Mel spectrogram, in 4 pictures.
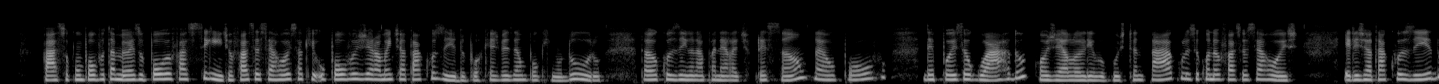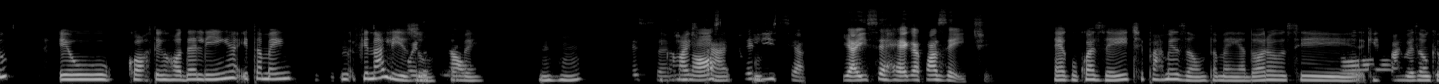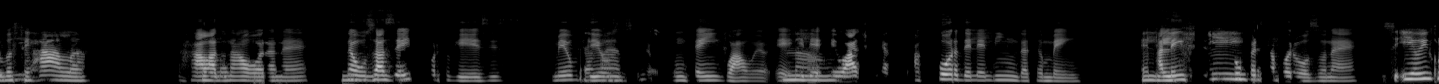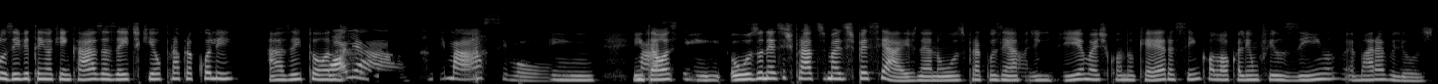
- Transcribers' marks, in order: tapping; unintelligible speech; other background noise; chuckle; unintelligible speech
- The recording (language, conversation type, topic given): Portuguese, podcast, O que fez um prato da sua família se tornar mais especial com o tempo?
